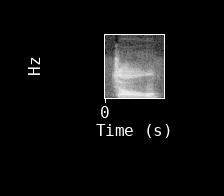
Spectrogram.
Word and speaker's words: 走: If you say that 得 have to 得走 Z-O-U. The pronunciation is 走 Okay.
